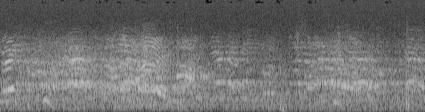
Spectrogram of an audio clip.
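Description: Boxing crowd shouting and calling out to the fighters, many voices overlapping, with occasional dull thuds from the ring.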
